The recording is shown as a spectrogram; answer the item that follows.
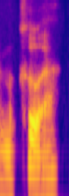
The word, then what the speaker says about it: Mikuak: My name is, if you're interested, spelled Mikuak. It's a very unusual name. I think it's actually the only one out there that I've never met another Makua with a silent K, but it was a gift.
